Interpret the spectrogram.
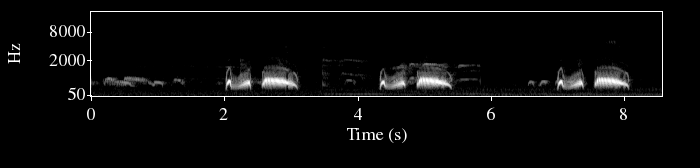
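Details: Spotted dove cooing used as a lure to train newly caught birds and provoke fighting. Three deep phrases roughly 2.5 seconds apart, each a short two-part stutter followed by a drawn-out falling coo. Faint low cooing is heard early on.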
